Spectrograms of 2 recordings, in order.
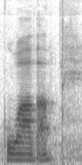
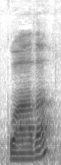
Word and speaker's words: guava: sounds like gua with first syllable stress guava if you try find that gua combination hard to do you can try it without the g like wah and then add your g gua guava um and just remember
